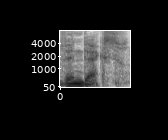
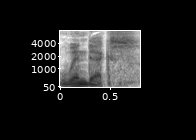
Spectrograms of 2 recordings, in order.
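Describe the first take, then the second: First: The word begins with a V sound. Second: The word begins with a W sound. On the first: The speaker calls it right. "pronounced with a German accent. It's the Vindex with a V" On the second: The speaker calls it wrong. "that is not Windex"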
